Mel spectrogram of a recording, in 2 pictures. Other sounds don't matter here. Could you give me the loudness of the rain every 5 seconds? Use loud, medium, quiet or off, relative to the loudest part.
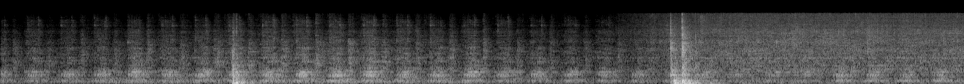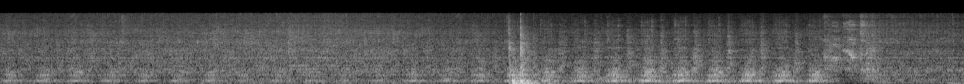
off, loud, loud, medium.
